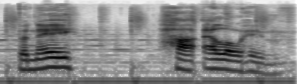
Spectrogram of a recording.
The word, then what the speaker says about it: B'nai Ha-Elohim: They give pronunciation in parentheses. B'nai Ha-Elohim, or sons of God, or gods.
